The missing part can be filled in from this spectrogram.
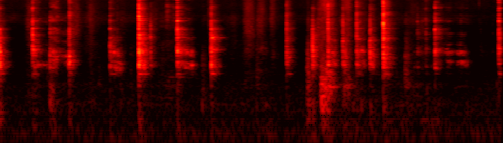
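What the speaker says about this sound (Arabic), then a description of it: "ونبدا نقلب المكونات بتاعتنا دي" A spoon stirs mustard, sugar and other ingredients for a homemade McDonald's-style sauce in a bowl, giving quiet irregular clinks and scrapes with short gaps between them.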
